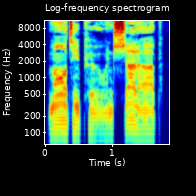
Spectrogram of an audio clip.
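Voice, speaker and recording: A woman voicing a grown man who talks in a dry, gruff, understated way. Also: extremely low pitch, unhurried, darkish tone, dry recording.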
